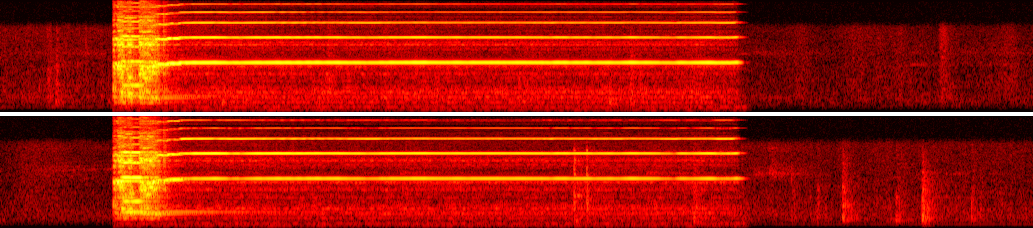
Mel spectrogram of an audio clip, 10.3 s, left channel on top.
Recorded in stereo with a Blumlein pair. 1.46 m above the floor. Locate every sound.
1.1 s a violin: 70° left, 1.1 m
